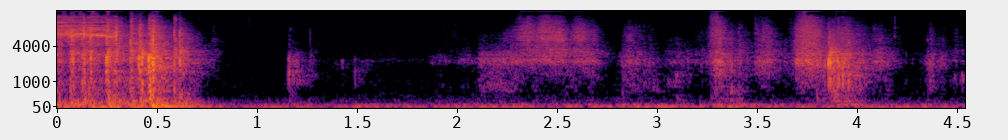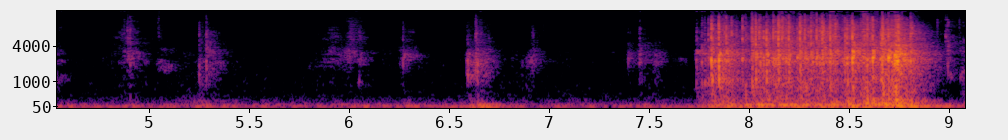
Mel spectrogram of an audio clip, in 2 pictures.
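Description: A Moonology oracle card deck being shuffled and handled, with bursts of riffling card noise at the start and end and scattered soft taps and flicks of cards in between, close and quiet.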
